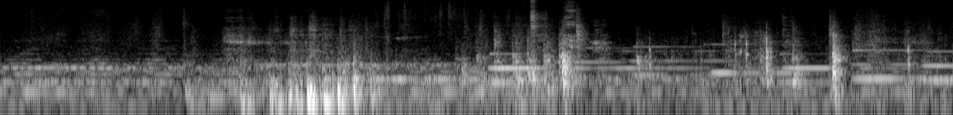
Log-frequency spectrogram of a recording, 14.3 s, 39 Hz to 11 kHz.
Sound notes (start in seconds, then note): 2.6 footsteps retreating; 3.2 Claire sighs; 5.6 ties rustling; 6.8 footsteps approaching; 8.4 Lucy gasps; 9.2 footsteps approaching; 9.2 tense music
